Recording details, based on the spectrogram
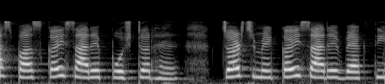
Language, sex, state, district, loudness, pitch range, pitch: Hindi, female, Jharkhand, Palamu, -15 LUFS, 315-350 Hz, 330 Hz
